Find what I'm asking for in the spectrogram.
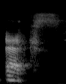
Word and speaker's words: Margaux: My first name is the French way. So it's Margaux.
